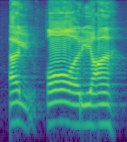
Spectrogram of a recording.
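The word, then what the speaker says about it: القارعة: Oke, kadang-kadang tanpa kita sadari, seolah-olah lam ini masuk, kita bacakan seperti huruf qalqalah sehingga bacanya begini. Al-Qari'ah. Kenapa harus ada pantulan? Salah itu. Padahal harus ditahan. Al-Qari'ah. Langsung. Al-Qari'ah. Oke? Tidak boleh ale. Itu enggak boleh.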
